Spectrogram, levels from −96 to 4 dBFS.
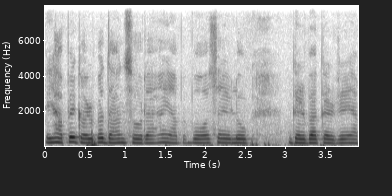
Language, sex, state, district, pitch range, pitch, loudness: Hindi, female, Chhattisgarh, Kabirdham, 210-225 Hz, 215 Hz, -22 LUFS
